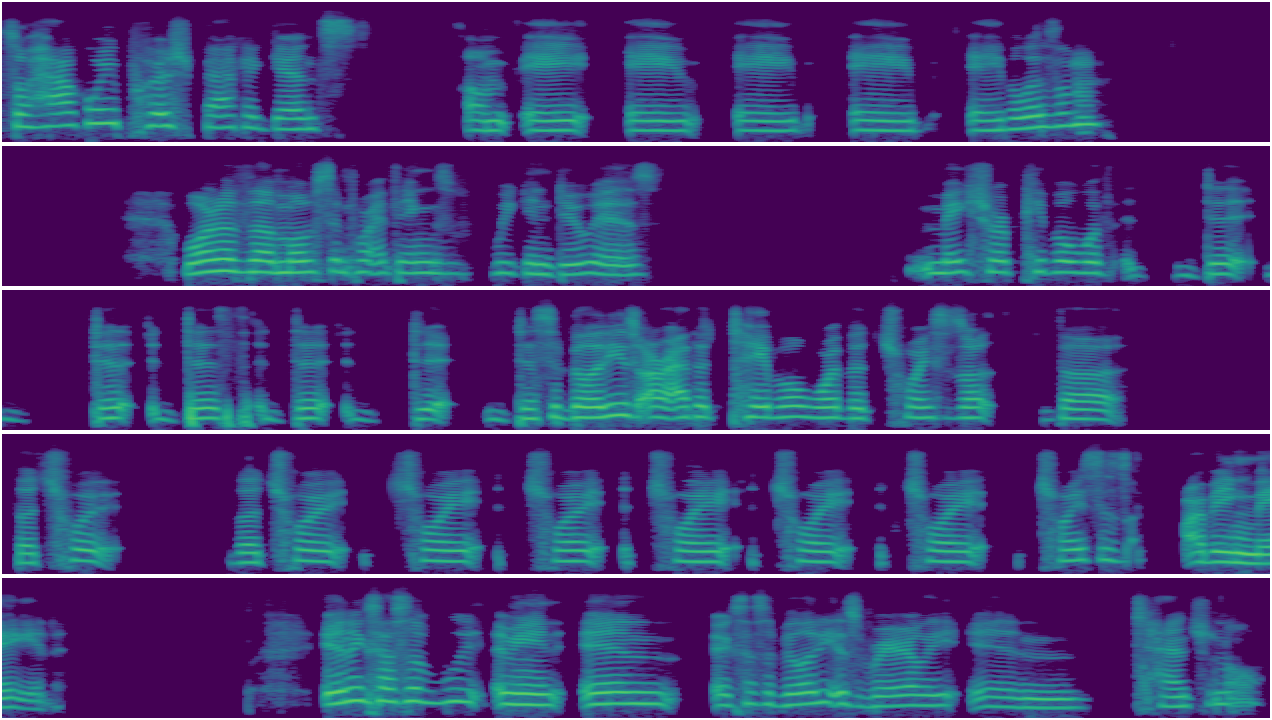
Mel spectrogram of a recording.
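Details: Adult woman who has stuttered since she could talk, with stuttering present throughout; phrase repetitions heard here; stuttering.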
